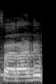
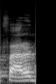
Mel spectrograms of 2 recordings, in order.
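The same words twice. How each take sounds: First: "फैराडे" ending in a long "-ay" vowel; "फैराडे", final syllable sounded as "day"; Faraday pronunciation. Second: "फैरड" ending on a closed "d"; "फैरड" with no vowel after the final d; farad pronunciation. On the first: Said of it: "कई लोग फैराडे बोलते हैं". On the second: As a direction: say "फैरड" in two syllables, fa-rad. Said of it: "कई लोग फैरड बोलते हैं". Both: Shown as a demonstration.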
